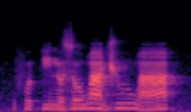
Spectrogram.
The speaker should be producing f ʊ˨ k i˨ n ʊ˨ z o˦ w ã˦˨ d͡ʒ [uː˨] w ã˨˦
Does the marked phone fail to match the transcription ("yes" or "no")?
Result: yes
